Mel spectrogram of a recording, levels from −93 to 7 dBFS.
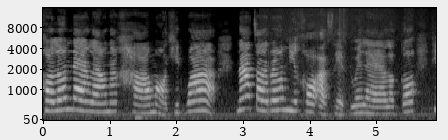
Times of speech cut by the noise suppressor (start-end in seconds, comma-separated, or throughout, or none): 1.88-2.17, 2.60-2.93, 3.83-3.95, 5.59-5.87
